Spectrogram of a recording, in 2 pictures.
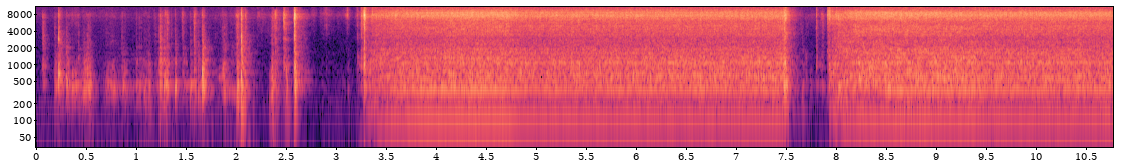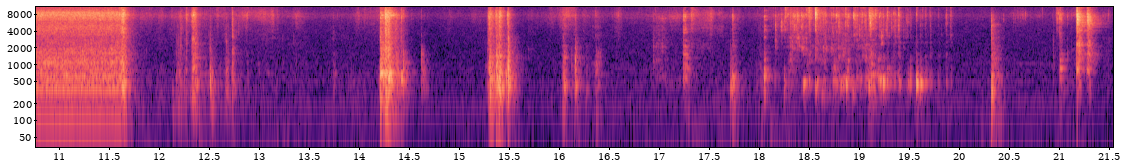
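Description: Food processor running steadily, pureeing cooked zucchini soup, in two runs of about four seconds each with a short stop between them. Bowls and utensils clink and knock before and after.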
